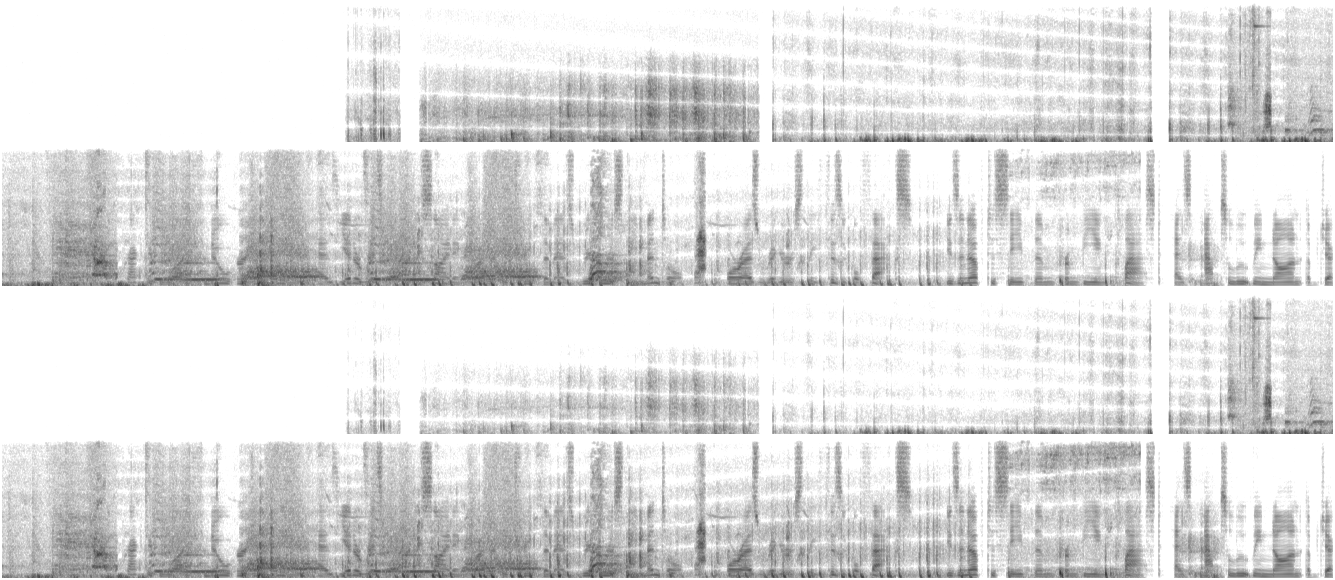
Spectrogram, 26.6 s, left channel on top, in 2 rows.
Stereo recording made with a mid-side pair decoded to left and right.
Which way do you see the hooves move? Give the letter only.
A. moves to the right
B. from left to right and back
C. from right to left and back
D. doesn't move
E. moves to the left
A.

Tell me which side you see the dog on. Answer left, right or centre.
centre.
